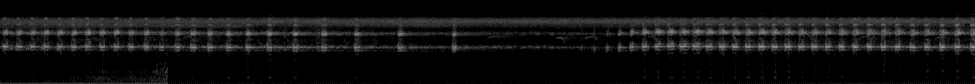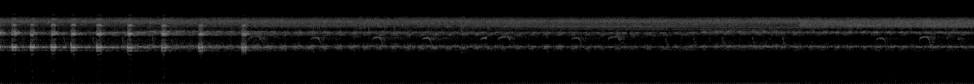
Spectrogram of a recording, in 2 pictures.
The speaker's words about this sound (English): The sizzling of the cicadas bores into the rock.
